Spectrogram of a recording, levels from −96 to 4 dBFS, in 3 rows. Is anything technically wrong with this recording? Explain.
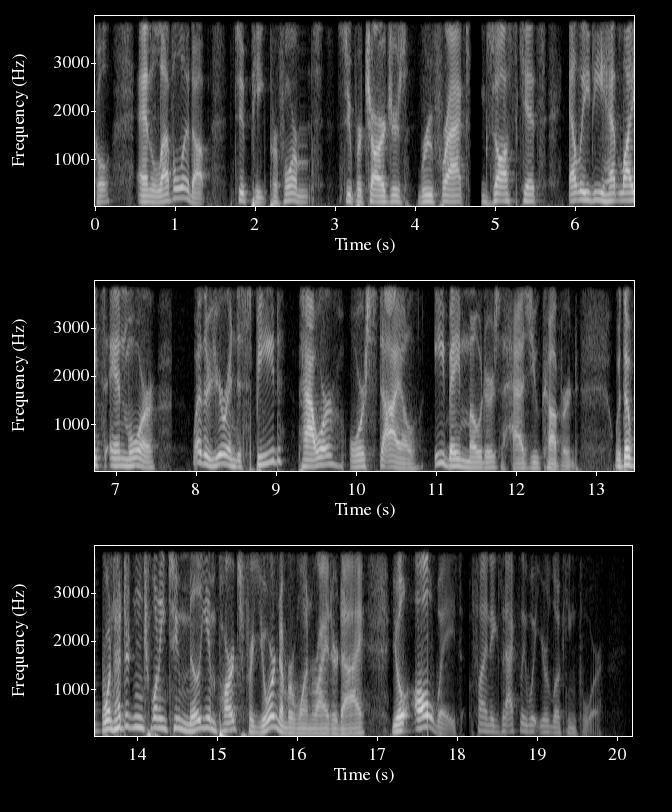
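Yes. There are four kinds of fault: two bursts of packet loss, a long network dropout, a sudden gain jump and a short concealed packet loss. The sound is confined to the telephone band, with nothing above 4 kHz, which fits a G.711-type call codec.

Burst of packet loss, 2.56–2.68 s and 13.45–13.58 s: the first comes right after "it up to peak". About 100 ms and 120 ms of audio never arrived. The receiver extended the last sound as a fading buzz or hiss, then resumed with that stretch skipped. On a spectrogram, harmonics smear flat and fade.

Long network dropout, 4.68–4.85 s, just after "superchargers roof racks": this is likely a dropout in the network. About 160 ms is lost. A brief fading continuation gives way to roughly 130 ms of near-silence. The waveform collapses to a flat line, and the spectrogram shows a blank column before the audio restarts.

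Sudden gain jump, 17.63 s to the end, right after "ride or die you'll": the level drops by about 12 dB from one sample to the next, likely a digital gain change applied without a ramp. Sound and background noise fall together. The waveform envelope steps down abruptly, and the spectrogram darkens uniformly from that point.

Short concealed packet loss, 18.58–18.63 s: about 20 ms never reached the decoder in time. The receiver filled it by extrapolating the preceding sound and then blended back, which is heard as a brief smear or wobble. On a spectrogram, it appears as a thin, slightly blurred vertical stripe.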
